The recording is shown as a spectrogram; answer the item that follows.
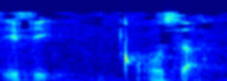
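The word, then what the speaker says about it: isiXhosa: They have a lot of clicks in their language, so it's Isi Osa. It's the C sound is actually spelled XH, and it's a Osa.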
